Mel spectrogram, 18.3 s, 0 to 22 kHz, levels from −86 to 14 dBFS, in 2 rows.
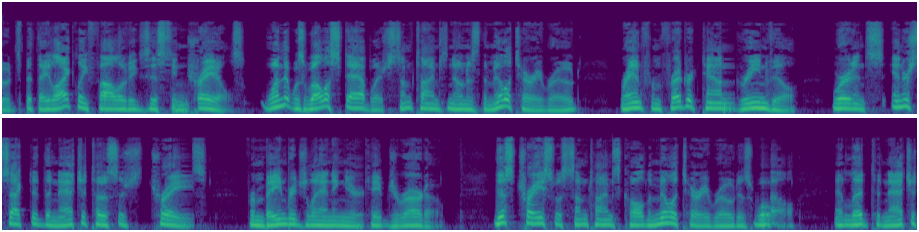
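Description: From start to finish the speech has a rough, grainy edge, with noise filling the gaps between harmonics and a top end that sounds thinned and a bit synthetic. That's low-delay AAC compression, likely AAC-ELD, where the short frames can't resolve pitch harmonics cleanly. The damage is plainly audible and fits a bitrate of around 32 kbps.

On top of that there's AAC frame loss with concealment. Right after "but they likely followed", from 1.59 to 1.97 s, about 180 ms goes missing in bits scattered over roughly 360 ms, with the longest gap around 70 ms. The decoder patches each gap from the last good spectrum, so you get a smeared, phasey stretch. Shorter dropouts follow at 7.21–7.38 s and 10.95–11.13 s (100 ms each) and 12.69–12.79 s (60 ms). Each one is a brief noisy smudge. A last scattered cluster at 16.75–17.06 s loses 180 ms over about 240 ms, again with the longest run around 70 ms.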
